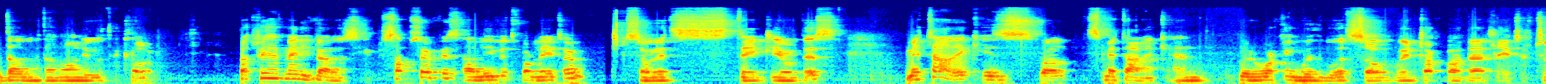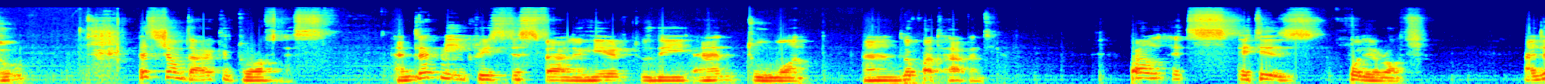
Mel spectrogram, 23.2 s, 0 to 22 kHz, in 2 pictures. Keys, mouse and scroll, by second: 5.7 middle click, 9.8 middle click, 10.8 middle click, 16.1-17.5 drag, 18.0-20.1 middle drag, 20.7 middle click.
